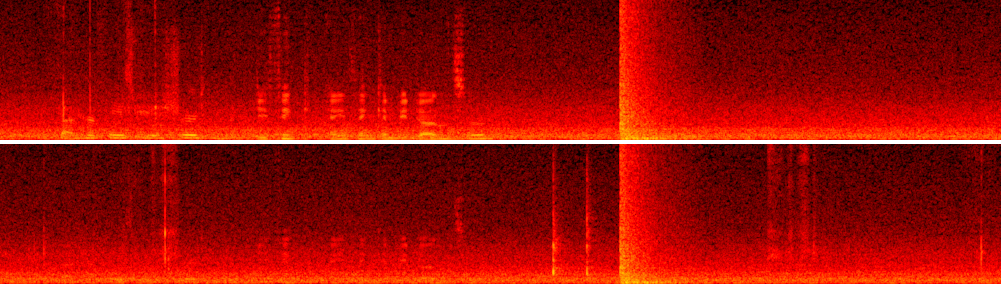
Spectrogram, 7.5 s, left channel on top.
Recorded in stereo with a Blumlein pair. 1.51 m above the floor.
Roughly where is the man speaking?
Ahead left.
